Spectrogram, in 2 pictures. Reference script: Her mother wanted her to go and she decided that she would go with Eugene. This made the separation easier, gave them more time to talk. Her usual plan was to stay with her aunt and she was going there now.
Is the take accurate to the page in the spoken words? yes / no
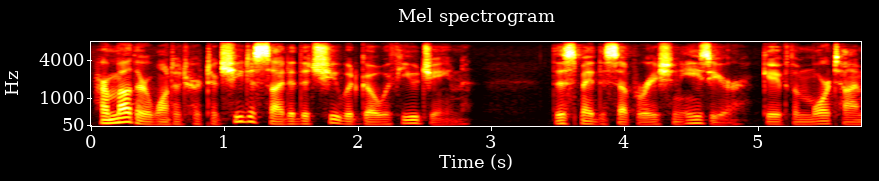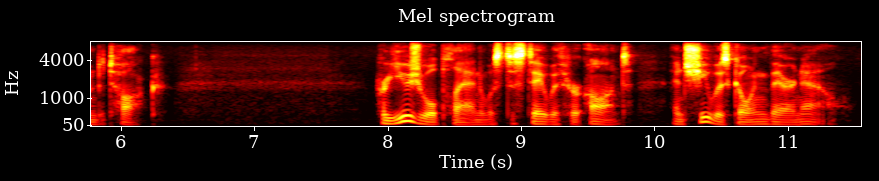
no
